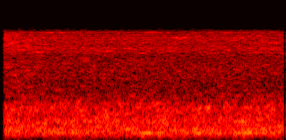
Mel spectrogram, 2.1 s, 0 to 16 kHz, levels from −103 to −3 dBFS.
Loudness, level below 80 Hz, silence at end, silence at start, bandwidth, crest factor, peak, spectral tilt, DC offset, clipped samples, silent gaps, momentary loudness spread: -53 LUFS; -86 dBFS; 0 s; 0.05 s; 7.4 kHz; 14 dB; -40 dBFS; -4 dB/octave; under 0.1%; under 0.1%; none; 1 LU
